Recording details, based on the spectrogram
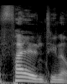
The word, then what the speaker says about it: Valentin: In Bayern wird der Name Valentin ausgesprochen. Mit Vogel V.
